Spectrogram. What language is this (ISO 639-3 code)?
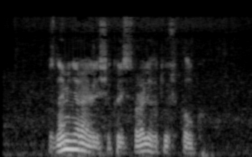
bel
